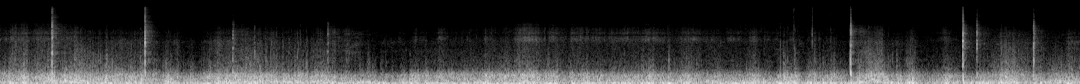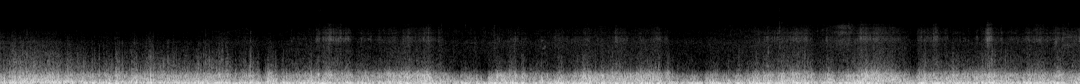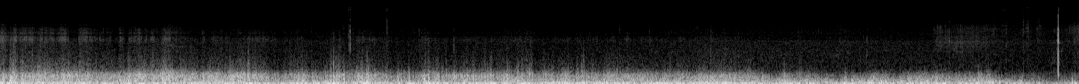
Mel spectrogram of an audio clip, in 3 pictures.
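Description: Wind buffeting the camera's microphone: a steady low rumble, with a few faint clicks in the first ten seconds or so.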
